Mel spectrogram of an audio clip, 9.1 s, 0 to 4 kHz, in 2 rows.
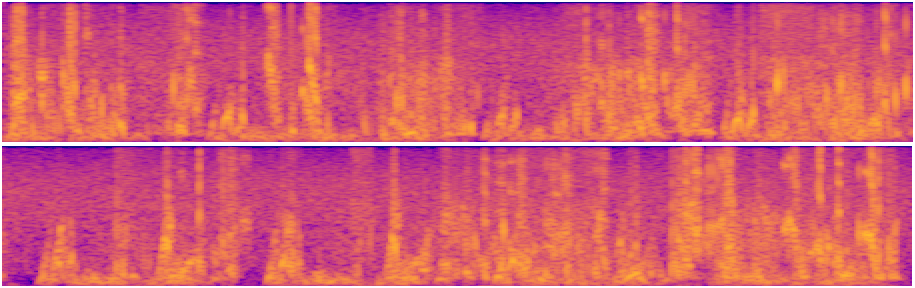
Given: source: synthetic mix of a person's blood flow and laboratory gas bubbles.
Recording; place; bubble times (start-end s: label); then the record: Doppler ultrasound of blood flow; precordium
0.01-1.04 s: bubbles
1.29-1.68 s: bubbles
1.78-2.41 s: bubbles
2.75-3.58 s: bubbles
3.77-4.58 s: bubbles
5.09-5.32 s: bubbles
5.39-5.79 s: bubbles
5.92-6.05 s: bubbles
6.29-6.41 s: bubbles
6.71-7.62 s: bubbles
7.79-9.06 s: bubbles
From the record:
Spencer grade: 4 (maximum detectable bubble signal sounding continuously throughout systole and diastole of every cardiac period, and overriding the amplitude of the normal cardiac signals); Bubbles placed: only in the low amplitude regions of the cardiac cycle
